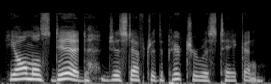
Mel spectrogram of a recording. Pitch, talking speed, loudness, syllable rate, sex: 200 Hz, 175 wpm, -18 LUFS, 5.7 syllables/s, female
